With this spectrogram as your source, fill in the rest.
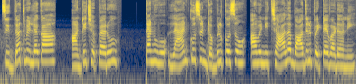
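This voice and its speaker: A woman's voice: high-pitched, a little fast, natural voice. A woman dubbing a witness who earnestly explains things to the police. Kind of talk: dubbed TV crime drama.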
